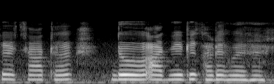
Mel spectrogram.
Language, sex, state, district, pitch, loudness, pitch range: Hindi, female, Chandigarh, Chandigarh, 220 Hz, -15 LUFS, 215-225 Hz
